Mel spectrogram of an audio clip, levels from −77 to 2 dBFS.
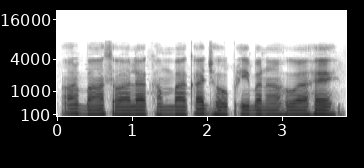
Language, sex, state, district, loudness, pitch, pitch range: Hindi, male, Jharkhand, Ranchi, -18 LUFS, 115 Hz, 115-120 Hz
